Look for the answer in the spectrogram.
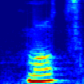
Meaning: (noun) 1. power (control and influence over another) 2. potency 3. force, forcefulness 4. strength 5. clout 6. might 7. sway 8. authority, mastership 9. warrant; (adverb) too (to an excessive degree)
- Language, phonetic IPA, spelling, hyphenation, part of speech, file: Czech, [ˈmot͡s], moc, moc, noun / adverb, Cs-moc.ogg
